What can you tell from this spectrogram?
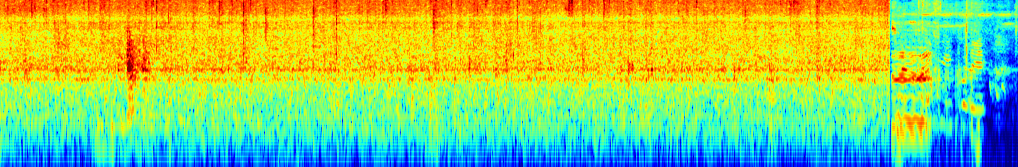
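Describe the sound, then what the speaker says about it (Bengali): Morning rain falling steadily, a dense even patter on surfaces throughout, ending with a brief close rustle. "সকাল সকাল বৃষ্টি শুরু হয়ে গেছে"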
